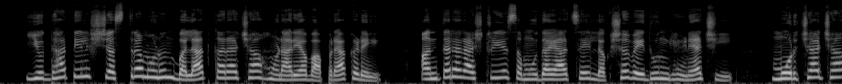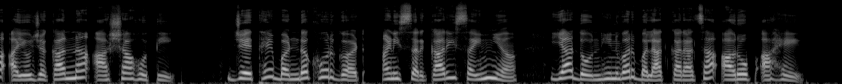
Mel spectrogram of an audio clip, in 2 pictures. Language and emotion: Marathi, neutral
